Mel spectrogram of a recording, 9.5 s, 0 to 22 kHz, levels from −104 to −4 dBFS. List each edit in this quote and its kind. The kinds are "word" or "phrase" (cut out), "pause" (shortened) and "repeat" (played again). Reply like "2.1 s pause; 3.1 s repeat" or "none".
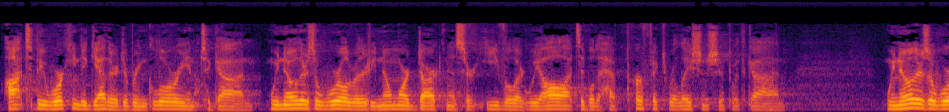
2.0 s word; 2.6 s pause; 3.7 s word; 5.2 s phrase; 5.9 s phrase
